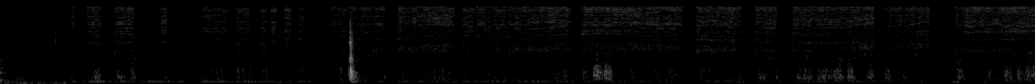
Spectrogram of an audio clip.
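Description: Aerosol can of rubberized undercoating spraying in a string of short and longer hissing bursts with brief pauses between. There is one sharp tick about three and a half seconds in.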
